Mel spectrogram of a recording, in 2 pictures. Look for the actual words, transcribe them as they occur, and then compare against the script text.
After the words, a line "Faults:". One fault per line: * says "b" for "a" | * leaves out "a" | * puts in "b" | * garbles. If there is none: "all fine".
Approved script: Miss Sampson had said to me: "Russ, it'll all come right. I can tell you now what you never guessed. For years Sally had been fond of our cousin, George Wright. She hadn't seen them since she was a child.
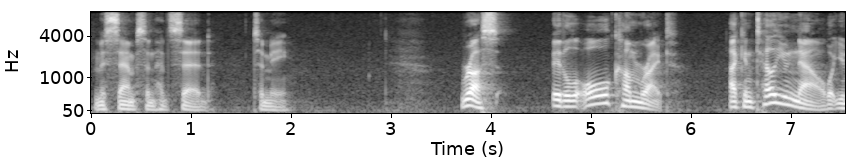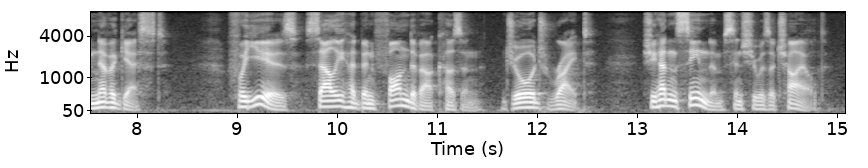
Miss Sampson had said to me: "Russ, it'll all come right. I can tell you now what you never guessed. For years Sally had been fond of our cousin, George Wright. She hadn't seen them since she was a child.
Faults:
all fine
